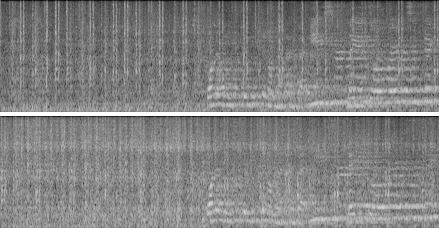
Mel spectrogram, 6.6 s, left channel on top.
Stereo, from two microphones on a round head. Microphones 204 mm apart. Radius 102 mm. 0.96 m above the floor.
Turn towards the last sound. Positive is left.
turn(degrees=80)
